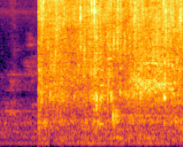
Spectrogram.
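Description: Running water starts abruptly and pours steadily over Spanish moss being rinsed, a close, continuous splashing flow.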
